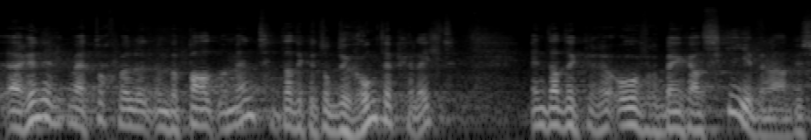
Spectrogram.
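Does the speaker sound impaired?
No.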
